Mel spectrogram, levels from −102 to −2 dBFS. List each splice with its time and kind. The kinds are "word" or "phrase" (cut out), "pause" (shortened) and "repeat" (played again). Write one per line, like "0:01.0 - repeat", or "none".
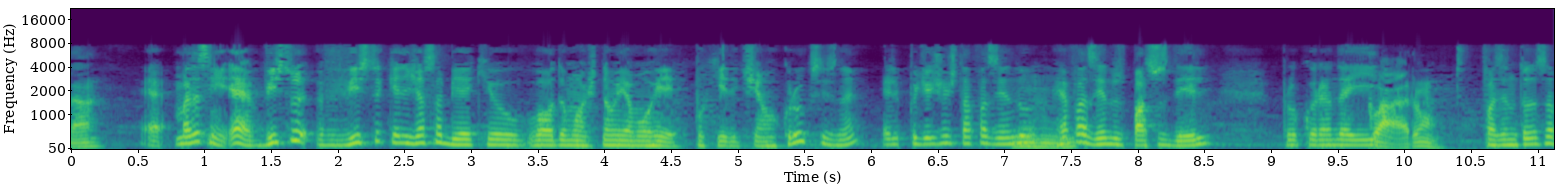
0:04.6 - pause
0:06.0 - pause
